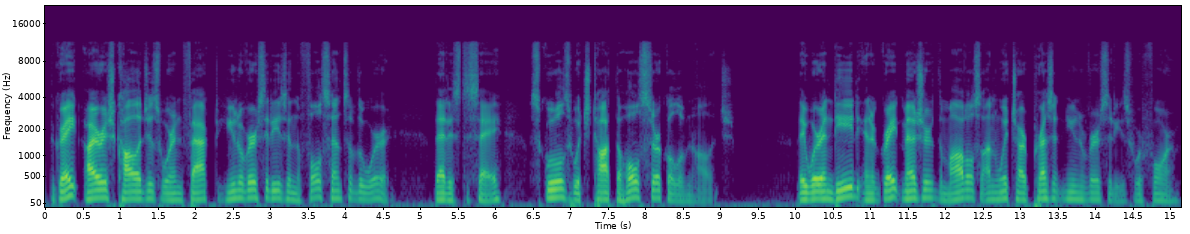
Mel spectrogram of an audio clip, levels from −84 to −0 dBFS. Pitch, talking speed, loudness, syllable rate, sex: 105 Hz, 170 wpm, -23 LUFS, 5.1 syllables/s, male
